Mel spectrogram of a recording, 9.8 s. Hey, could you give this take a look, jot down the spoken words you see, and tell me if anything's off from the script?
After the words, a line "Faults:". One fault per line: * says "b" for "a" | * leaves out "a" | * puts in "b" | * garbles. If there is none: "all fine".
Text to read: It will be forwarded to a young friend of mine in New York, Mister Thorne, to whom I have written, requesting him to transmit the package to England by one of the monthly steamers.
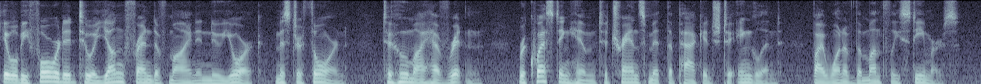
It will be forwarded to a young friend of mine in New York, Mister Thorne, to whom I have written, requesting him to transmit the package to England by one of the monthly steamers.
Faults:
all fine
